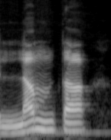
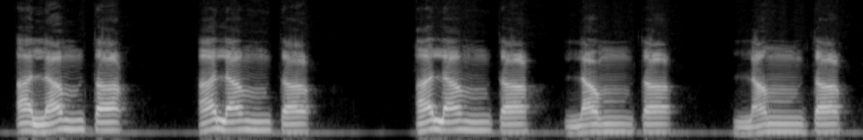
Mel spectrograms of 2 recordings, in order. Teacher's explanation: तो इन दोनों के दरमियान वाली जो पोजीशन होती है वो तवस्सुत की होती है यानी कि दरमियानी। ना तो लंबा होगा ना ही एकदम आवाज़ बंद हो जाएगी मीम की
